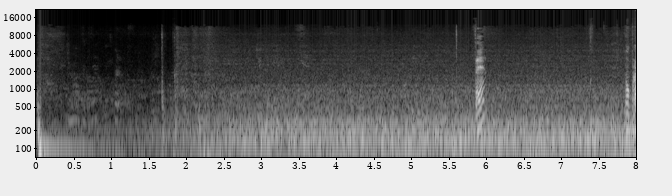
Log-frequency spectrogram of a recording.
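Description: Inside the cabin of a BMW X1 pulling away: a sharp click and a short low hum at the start, then a low engine and road rumble that builds steadily as the car gets moving.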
